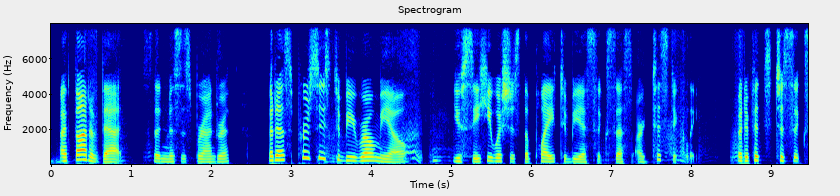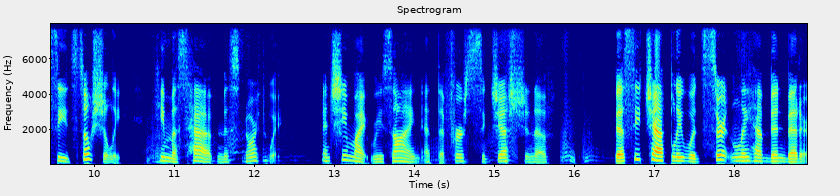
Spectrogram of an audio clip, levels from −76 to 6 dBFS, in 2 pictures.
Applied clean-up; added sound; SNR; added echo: neural mask model RNNoise.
